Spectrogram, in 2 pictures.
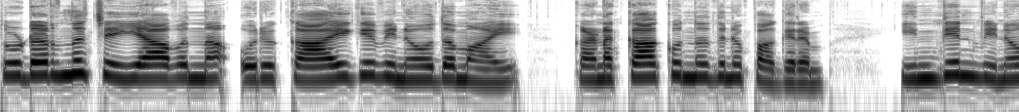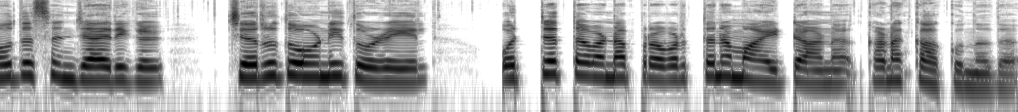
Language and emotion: Malayalam, neutral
